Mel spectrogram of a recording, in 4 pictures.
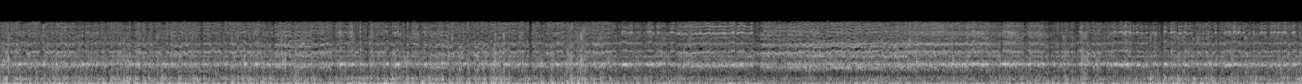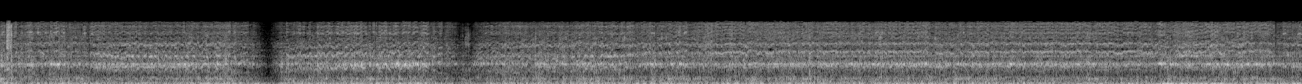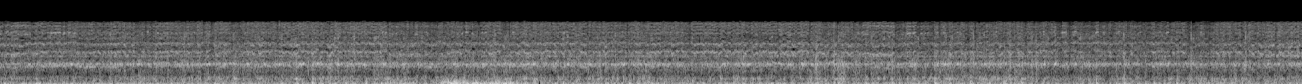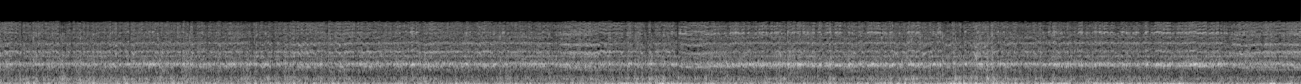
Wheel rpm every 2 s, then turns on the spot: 230, 230, 230, 230, 220, 230, 230, 170, 140, 180, 230, 230, 220, 230, 230, 230, 230, 220, 230, 220, 230, 230, 230, 230, 230, 230.
none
